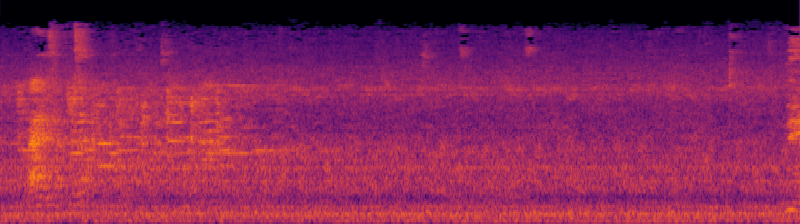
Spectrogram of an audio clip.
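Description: A steady low rumble of room noise, with quiet, indistinct talk in the first two seconds or so.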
